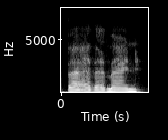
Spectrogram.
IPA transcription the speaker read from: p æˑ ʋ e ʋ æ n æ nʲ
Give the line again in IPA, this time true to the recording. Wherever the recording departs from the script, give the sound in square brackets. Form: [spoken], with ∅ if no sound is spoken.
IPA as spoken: p æˑ [∅] e ʋ æ [m] æ nʲ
